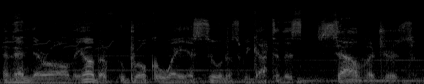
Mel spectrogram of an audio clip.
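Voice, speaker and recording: An actor playing a gruff, laconic scout in a video game, speaking in a terse, understated way. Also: male voice, extremely low pitch, a little fast. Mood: matter-of-fact. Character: gruff, laconic male scout of a salvage crew. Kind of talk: video game character acting.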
